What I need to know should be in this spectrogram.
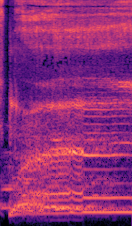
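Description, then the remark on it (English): A monstrous pig creature, a massive corn boar called the Pigzord with corn cob teeth, lets out one long, loud bellow as a challenge, a deep, rough, groaning cry that holds steady for nearly two seconds, with no talking. “This creature is called the Pigzord, and the beast looks at you with dark green eyes, and instead of grunting a little pig grunt, it bellows out a challenge before its corn cob teeth clamp back together.”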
